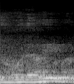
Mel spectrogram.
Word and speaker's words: Roraima: a questão da pronúncia, que é que o Sul chama de Roraima, né? E lá é uma vogal mais aberta Horário.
